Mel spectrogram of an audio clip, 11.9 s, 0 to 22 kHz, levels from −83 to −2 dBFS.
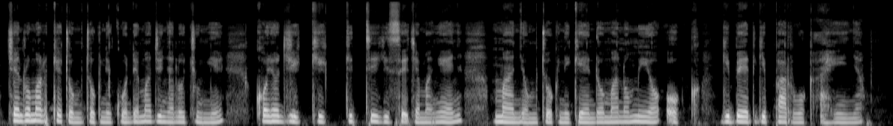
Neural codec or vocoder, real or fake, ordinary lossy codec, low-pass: vocoder, 44.1 kHz, 128 mel bands, Pupu-Vocoder; fake; none; 19.8 kHz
